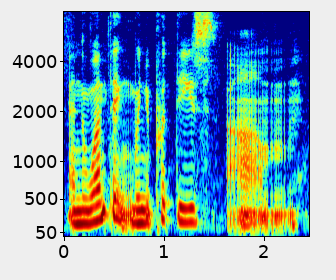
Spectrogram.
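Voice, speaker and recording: A middle-aged woman with a croaky voice, demonstrating card making at home and thinking aloud in a relaxed, rambling way. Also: lowish voice, a little slow. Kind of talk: casual craft tutorial.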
